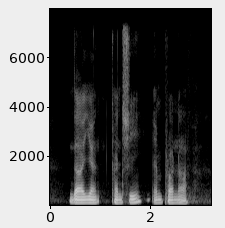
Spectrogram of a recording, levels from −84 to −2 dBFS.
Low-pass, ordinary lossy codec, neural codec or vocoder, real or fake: 7.2 kHz; none; none; real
